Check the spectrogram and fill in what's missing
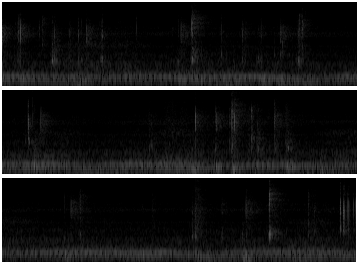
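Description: Both hands type quickly with their fingertips on the plastic keys of an open, small dark plastic Atari Portfolio palmtop computer. Sharp, bright clicks come in quick irregular bursts over a steady low hum. Each click is short and dies away at once.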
